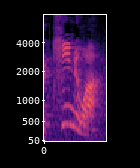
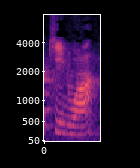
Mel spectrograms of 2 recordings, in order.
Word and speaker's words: quinoa: say in in fad right now is the quinoa how many of you all have heard of quinoa so we have some hands good for you I actually have given you a little recipe there for quinoa it can actually be used almost like a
